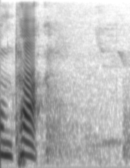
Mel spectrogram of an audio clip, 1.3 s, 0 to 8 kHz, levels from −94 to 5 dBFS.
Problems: background conversations at intervals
